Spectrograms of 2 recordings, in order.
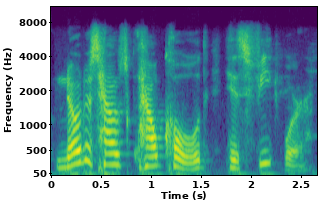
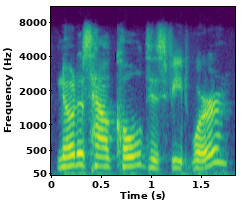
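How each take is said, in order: First: The stress falls on the word feet. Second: The stress falls on the word were. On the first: The speaker calls it right. "we're going to emphasize feet" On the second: The speaker calls it wrong. "instead of saying"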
